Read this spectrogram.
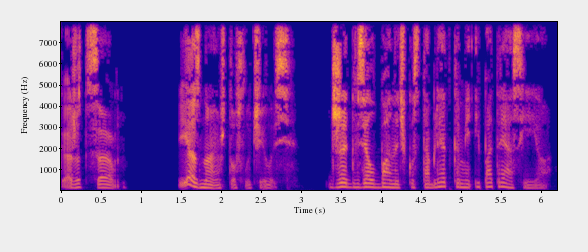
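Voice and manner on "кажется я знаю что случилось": low, soft, measured remark; hushed, lower-pitched certainty; quiet composure. Acted. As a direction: say it calmly, voice dropped. Jack calmly undermines her after outburst.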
